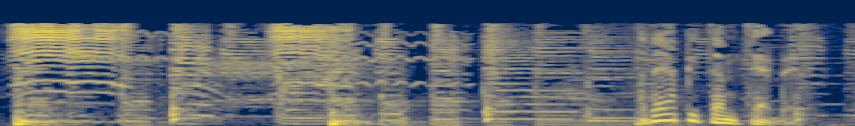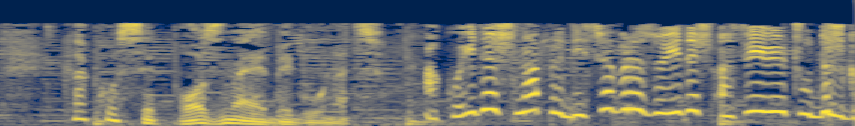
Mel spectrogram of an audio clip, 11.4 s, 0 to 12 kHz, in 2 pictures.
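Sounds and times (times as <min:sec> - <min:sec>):
sheep bleating: 0:00.0 - 0:02.8
speech: 0:04.4 - 0:05.5, 0:06.2 - 0:11.3.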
